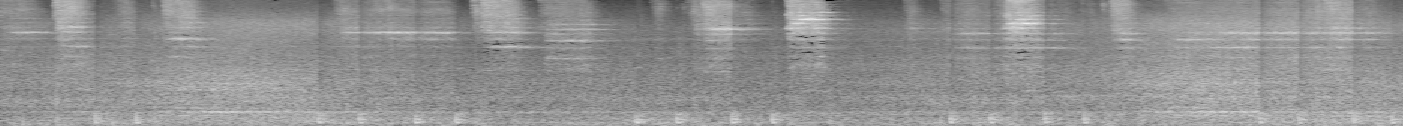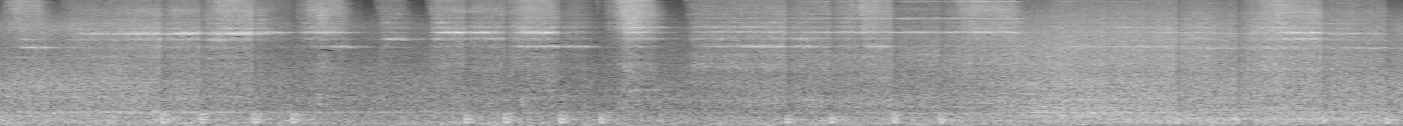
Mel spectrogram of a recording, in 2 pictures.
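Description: Train running over the tracks with a continuous rumble, its wheels squealing in thin high tones that come and go and clicking irregularly over rail joints and pointwork.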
